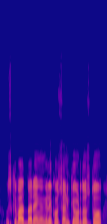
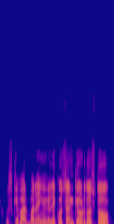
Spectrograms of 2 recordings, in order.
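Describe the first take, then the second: No difference in how they are said.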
